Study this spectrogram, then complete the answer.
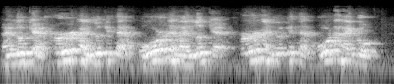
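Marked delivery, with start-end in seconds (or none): none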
